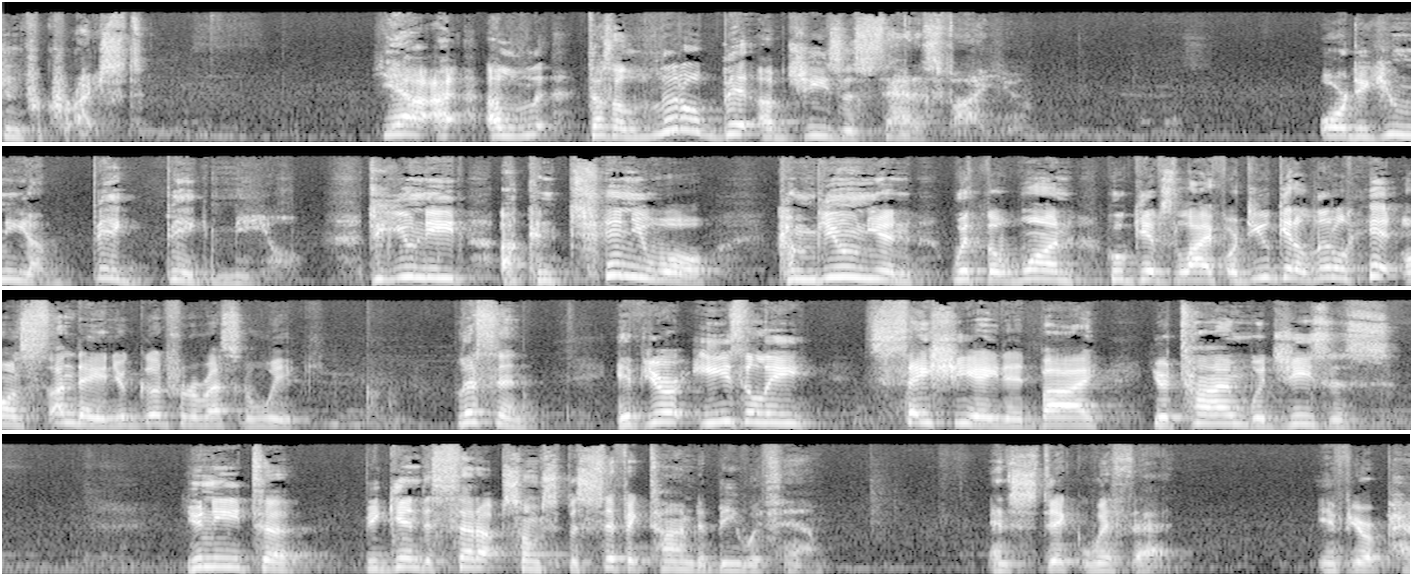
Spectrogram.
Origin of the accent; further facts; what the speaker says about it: Philadelphia, Pennsylvania, United States; We're from Philly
